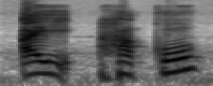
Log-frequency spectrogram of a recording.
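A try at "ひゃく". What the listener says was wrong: Ku hindi o. Ku ah.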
